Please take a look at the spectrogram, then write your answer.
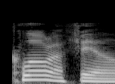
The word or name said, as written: chlorophylloid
